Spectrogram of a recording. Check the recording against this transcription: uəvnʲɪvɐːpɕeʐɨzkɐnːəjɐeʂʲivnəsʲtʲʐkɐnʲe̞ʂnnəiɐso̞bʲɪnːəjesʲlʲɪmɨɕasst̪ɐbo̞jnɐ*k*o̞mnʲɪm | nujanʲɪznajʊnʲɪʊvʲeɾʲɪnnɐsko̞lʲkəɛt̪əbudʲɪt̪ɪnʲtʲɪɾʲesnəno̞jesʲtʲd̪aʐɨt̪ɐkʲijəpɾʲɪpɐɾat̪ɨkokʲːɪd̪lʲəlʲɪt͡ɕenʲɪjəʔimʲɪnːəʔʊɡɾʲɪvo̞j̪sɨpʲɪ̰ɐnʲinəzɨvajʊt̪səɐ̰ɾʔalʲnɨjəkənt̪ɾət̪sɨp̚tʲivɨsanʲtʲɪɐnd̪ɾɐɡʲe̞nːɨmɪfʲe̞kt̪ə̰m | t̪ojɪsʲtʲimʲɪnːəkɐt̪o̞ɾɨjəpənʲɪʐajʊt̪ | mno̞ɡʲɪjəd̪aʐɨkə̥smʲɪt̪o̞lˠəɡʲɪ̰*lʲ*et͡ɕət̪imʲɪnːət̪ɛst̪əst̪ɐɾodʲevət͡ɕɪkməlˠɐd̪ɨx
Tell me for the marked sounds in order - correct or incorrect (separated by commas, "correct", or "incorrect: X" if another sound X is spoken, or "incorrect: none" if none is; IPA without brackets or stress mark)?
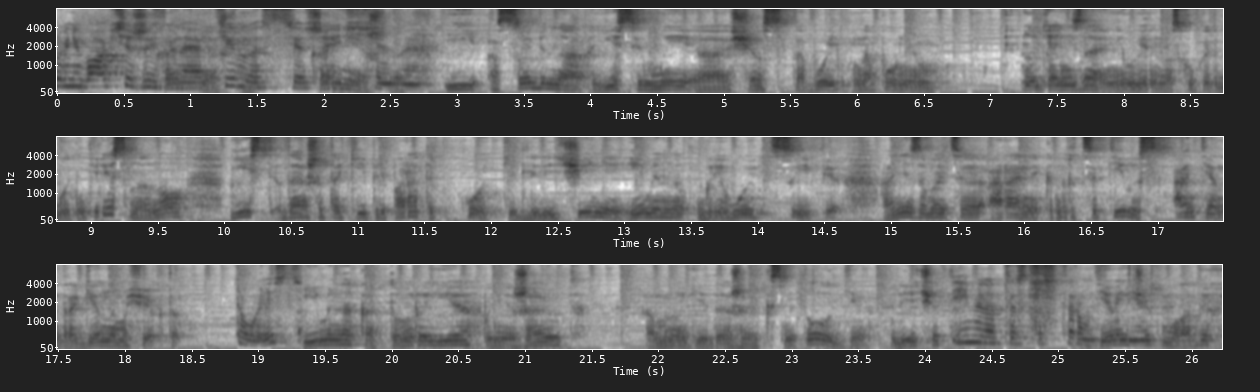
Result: incorrect: p, correct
